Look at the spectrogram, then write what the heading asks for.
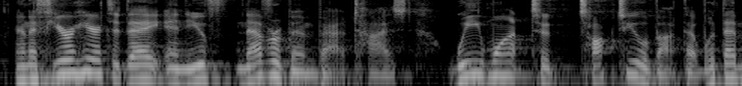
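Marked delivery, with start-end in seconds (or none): none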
